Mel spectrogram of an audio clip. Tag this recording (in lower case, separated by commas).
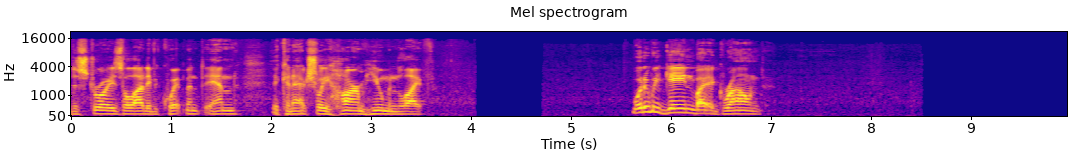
speech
